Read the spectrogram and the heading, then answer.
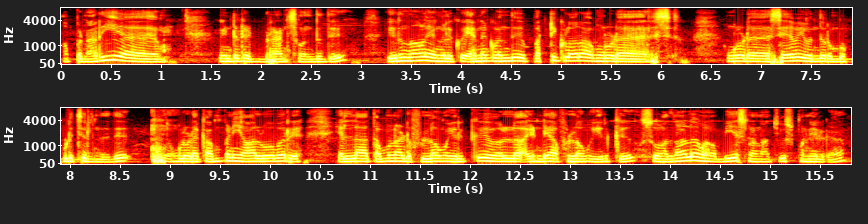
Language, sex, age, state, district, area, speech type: Tamil, male, 30-45, Tamil Nadu, Tiruvannamalai, rural, spontaneous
